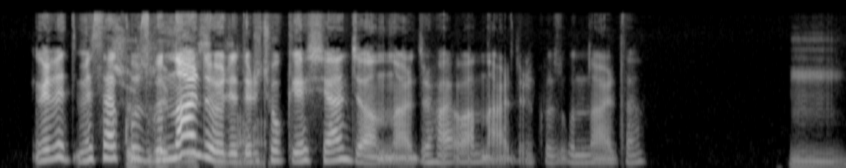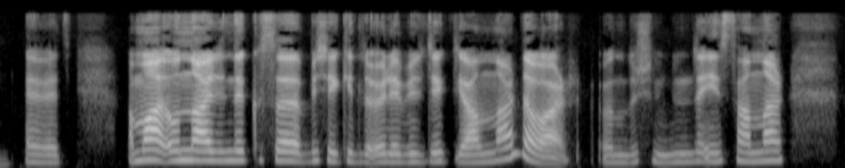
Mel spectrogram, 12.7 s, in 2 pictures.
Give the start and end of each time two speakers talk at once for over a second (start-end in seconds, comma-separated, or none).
0.8-2.1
